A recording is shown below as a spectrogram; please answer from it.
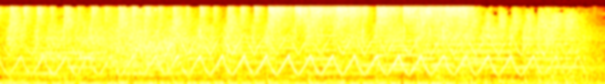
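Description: Police car siren sweeping rapidly up and down a couple of times a second, over background music. It stops near the end.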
